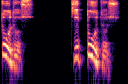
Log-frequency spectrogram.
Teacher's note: todas las palabras que terminan en o en portugués se convierten en una u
